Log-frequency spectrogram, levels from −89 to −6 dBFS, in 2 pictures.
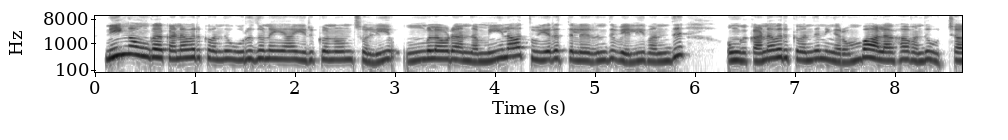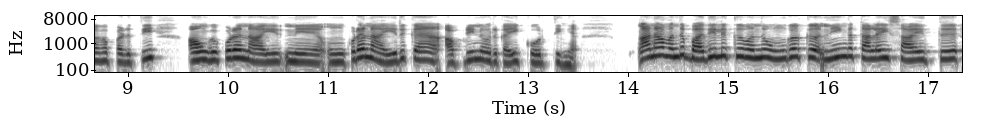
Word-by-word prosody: நீங்க 385 +6 +6
உங்க 320 -2 +4
கணவருக்கு 295 +2 -1
வந்து 260 +1 -3
உறுதுணையா 270 0 -1
இருக்கணுன்னு 250 +1 -4
சொல்லி, 210 0 -2 0.3
உங்களோட 270 +2 +1
அந்த 225 -2 -2
மீளா 295 +8 0 0.2
துயரத்திலருந்து 250 -2 -2
வெளி 215 +2 -2
வந்து, 230 +10 -1 0.5
உங்க 240 -1 +2
கணவருக்கு 275 +4 +1
வந்து 250 +3 -2
நீங்க 235 -3 -2
ரொம்ப 250 +7 +1
அழகா 240 0 -1
வந்து 230 +4 -2
உற்சாகப்படுத்தி, 225 +3 -3 0.4
அவுங்க 245 0 +3
கூட 290 - +7
நான் 210 -1 +1 0.2
"நீ 210 - +1 0.3
உன்கூட 210 +8 +1
நான் 215 -6 0
இருக்கேன்." 265 -2 0 0.2
அப்பிடின்னு 240 +5 -3
ஒரு 210 -1 -7
கை 190 - 0 0.2
கோர்த்தீங்க. 190 -3 -5 0.7
ஆனா 325 +5 +6
வந்து 330 +3 +3
பதிலுக்கு 330 +6 +2
வந்து 295 +1 +3
உங்களுக்கு 315 +2 +1 0.2
நீங்க 325 +4 +1
தலை 275 +1 +3 0.2
சாய்த்து 250 +1 -1
255 Hz, 140 wpm, -25 LUFS, 230-280 Hz, 0.7 s, கூட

